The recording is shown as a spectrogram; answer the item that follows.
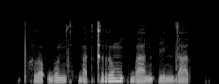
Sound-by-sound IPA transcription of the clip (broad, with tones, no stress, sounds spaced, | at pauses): pʰ l ɔ˨˩ ʔ w o˧ n kʰ w a˨˩ k̚ t r o˥˩ m k w aː˩˦ n ʔ i˩˦ n d aː˨˩ t̚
